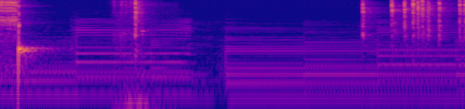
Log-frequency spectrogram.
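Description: A sharp pop sound effect just after the start, then a soft low thump, over background music with held notes.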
